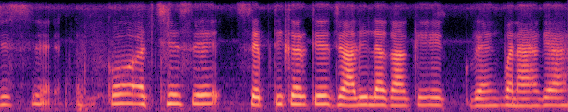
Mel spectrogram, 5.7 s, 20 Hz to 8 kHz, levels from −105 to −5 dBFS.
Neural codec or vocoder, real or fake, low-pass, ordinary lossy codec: vocoder, 22.05 kHz, 80 mel bands, WaveNeXt; fake; 7.2 kHz; Opus, 32 kbps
